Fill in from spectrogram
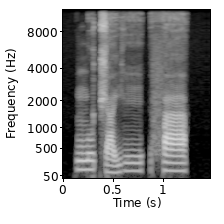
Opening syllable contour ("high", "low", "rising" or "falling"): high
